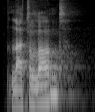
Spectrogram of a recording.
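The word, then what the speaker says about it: L'Atalante: Number 3, L'Atelante. Did I say it right? – Yeah.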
